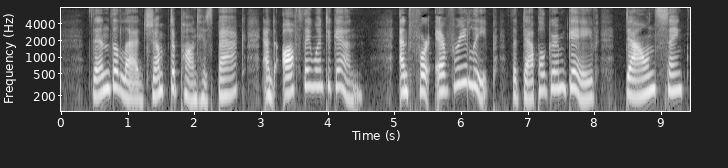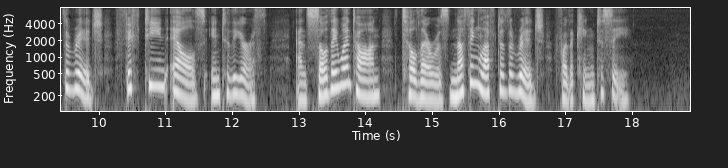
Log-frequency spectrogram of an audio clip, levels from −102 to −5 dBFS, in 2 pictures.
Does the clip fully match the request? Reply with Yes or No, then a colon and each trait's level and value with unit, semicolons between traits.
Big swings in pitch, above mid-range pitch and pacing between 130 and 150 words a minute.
Yes: wide, 5.7 semitones; high, 220 Hz; average, 145 wpm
